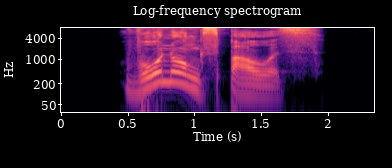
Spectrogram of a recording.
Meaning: genitive singular of Wohnungsbau
- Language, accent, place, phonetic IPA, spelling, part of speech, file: German, Germany, Berlin, [ˈvoːnʊŋsˌbaʊ̯s], Wohnungsbaus, noun, De-Wohnungsbaus.ogg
